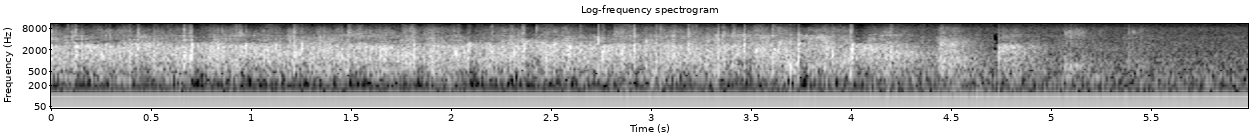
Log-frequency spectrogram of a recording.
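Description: Congregation applauding, a dense patter of clapping that dies away about five seconds in, leaving a steady hiss.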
